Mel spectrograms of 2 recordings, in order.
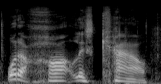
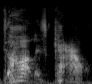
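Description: First: Said in the usual way. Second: Under-the-breath whisper; whispered insult. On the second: Real, not acted. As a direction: hiss it under your breath. Muttered insult at mother.

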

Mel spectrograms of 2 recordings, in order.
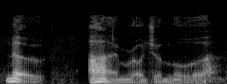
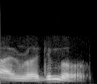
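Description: First: Much lower, slow, quiet Bond voice; Roger Moore impression. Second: Slow, a touch of Roger Moore; lightly voiced suave Bond; Roger Moore impression. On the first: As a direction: show him the proper Roger Moore.

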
